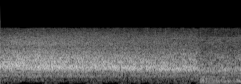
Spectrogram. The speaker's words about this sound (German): Nachdem Patrik Eliáš dies Mitte des zweiten Drittels gelungen war, konnten die tschechischen Fans erst zu Beginn des dritten Drittels so richtig enthemmt jubeln.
